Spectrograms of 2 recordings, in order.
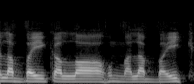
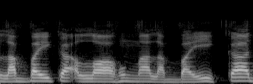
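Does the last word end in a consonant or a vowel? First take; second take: consonant; vowel. First: The last word ends on the consonant 'k'. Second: The last word ends with an 'a' vowel. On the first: The reader stops at the end of the line. "আর যদি থামি" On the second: The reading continues without stopping. "যদি আমি মিলিয়ে পড়ে যাই তাহলে কা পড়তে হবে"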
